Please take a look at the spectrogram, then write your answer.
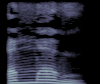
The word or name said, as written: ಅಮ್ಮಾವು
